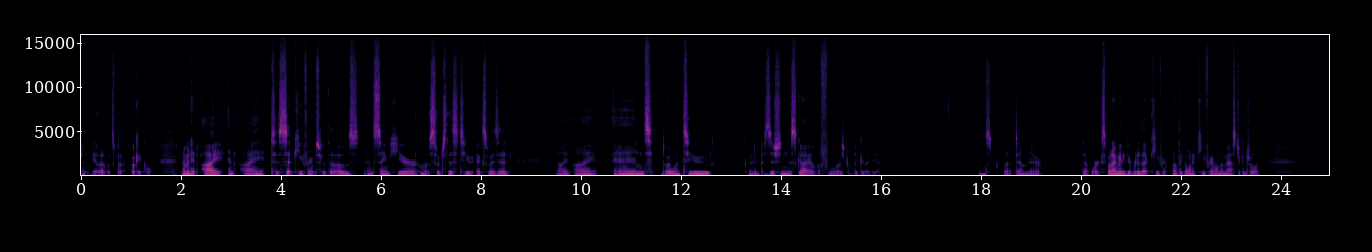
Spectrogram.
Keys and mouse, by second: 2.0 i, 2.4 i, 2.9 i, 4.1 click, 6.7 click, 7.0 click, 8.6 i, 9.1 i, 11.7 click, 12.3 g, 20.9 x, 23.5 click.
